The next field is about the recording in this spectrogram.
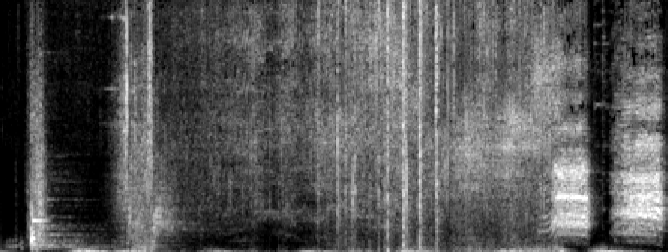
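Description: parrot squawking

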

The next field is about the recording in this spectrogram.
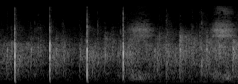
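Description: church audience applause

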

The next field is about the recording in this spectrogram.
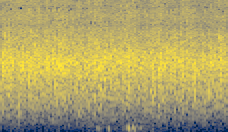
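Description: audience clapping

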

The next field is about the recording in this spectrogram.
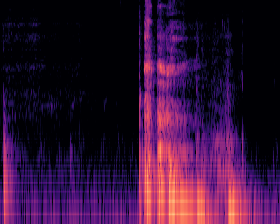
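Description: throat clearing

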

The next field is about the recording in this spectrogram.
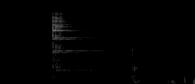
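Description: wine glasses clinking together

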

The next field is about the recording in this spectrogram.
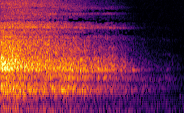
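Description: slow exhale

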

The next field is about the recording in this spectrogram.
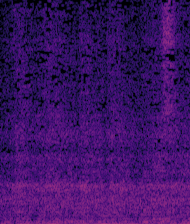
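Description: subway train rumbling past

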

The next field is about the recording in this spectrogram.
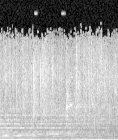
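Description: light rain falling

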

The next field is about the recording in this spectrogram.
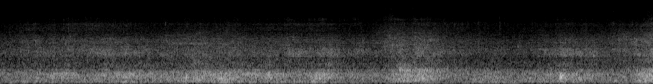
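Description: ocean waves

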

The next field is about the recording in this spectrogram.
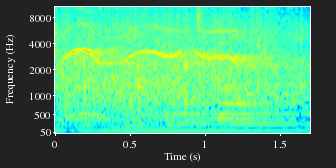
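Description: audience clapping hands

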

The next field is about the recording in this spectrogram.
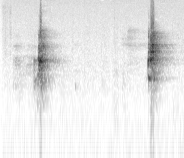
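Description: dog barking

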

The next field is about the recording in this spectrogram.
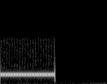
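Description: phone call ringing out

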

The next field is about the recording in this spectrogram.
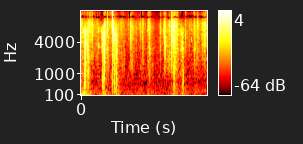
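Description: tarot cards being shuffled

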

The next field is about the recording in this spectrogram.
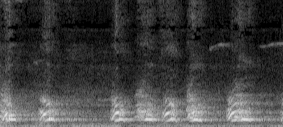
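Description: puppies barking

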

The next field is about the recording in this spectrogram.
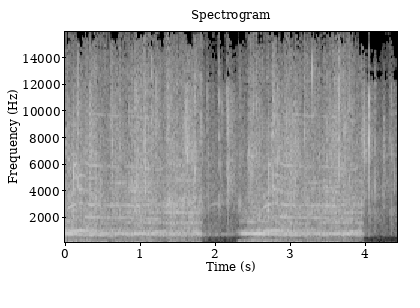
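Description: audience clapping

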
